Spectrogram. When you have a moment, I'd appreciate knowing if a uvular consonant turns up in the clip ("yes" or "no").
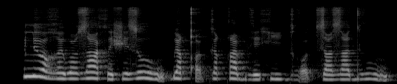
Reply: yes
